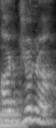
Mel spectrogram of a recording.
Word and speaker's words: Arjuna: The contemporary spiritual warrior faces an equally calamitous challenge as how do you pronounce it? Arjuna in Kuru. Arjuna. So Arjuna.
